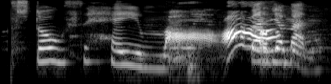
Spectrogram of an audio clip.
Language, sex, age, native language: Icelandic, female, 9, Icelandic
